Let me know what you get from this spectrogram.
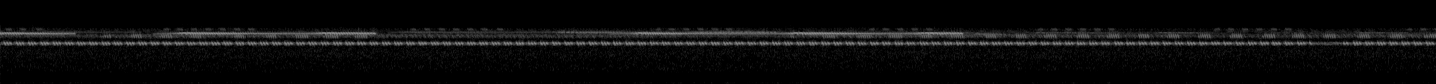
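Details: Bell cricket chorus: repeated high tinkling phrases swell and fade every few seconds above an unbroken, lower, evenly pulsed cricket buzz.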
